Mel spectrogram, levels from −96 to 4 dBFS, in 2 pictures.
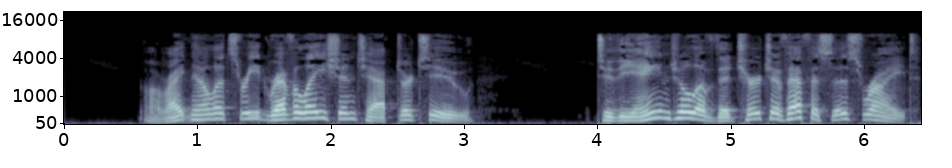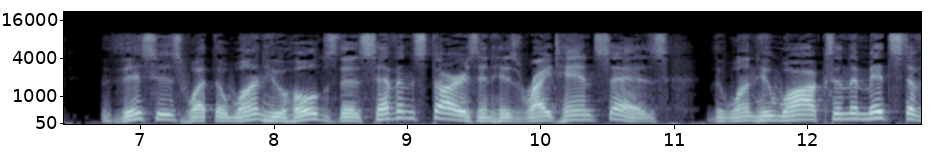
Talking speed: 185 wpm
